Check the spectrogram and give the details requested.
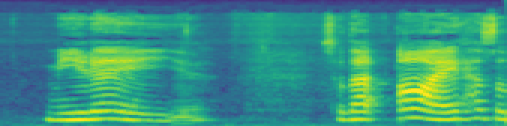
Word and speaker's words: Mireille: It's actually pronounced Mireille. Mireille.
